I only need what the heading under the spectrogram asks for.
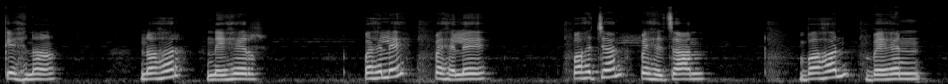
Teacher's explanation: ह से पहले जो अक्षर है इसके ऊपर एकार जैसा, इसके ऊपर जैसे एकार लगा हुआ है, ऐसा ही समझ के उच्चारण करना पड़ता है। तो ह से पहले एकार का उच्चारण आ जाता है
